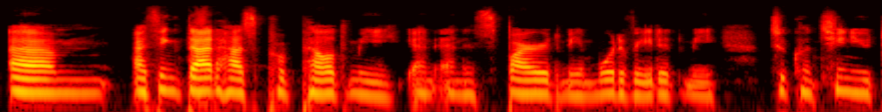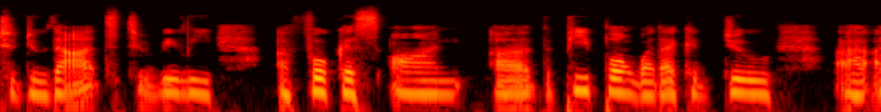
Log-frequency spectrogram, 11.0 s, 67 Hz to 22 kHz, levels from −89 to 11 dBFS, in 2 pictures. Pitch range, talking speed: 170-195 Hz, 180 wpm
